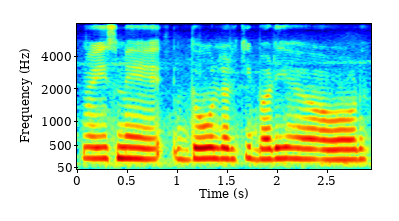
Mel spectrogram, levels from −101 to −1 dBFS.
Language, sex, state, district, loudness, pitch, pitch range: Hindi, female, Bihar, West Champaran, -14 LUFS, 220 Hz, 210-230 Hz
